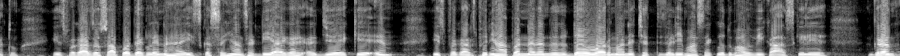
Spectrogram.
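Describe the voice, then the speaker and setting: A man's voice: a little high, dark tone. A man explaining exam answers as a tutor. He addresses viewers as friends and uses many fillers and repetitions.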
